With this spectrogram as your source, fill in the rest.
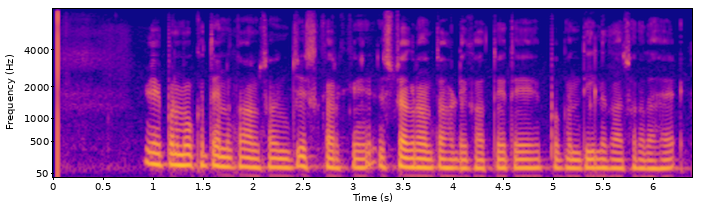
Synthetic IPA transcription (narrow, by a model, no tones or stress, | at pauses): eːpɾəmʊkʰt̪ɪnkaːnsə̃nd͡ʒɪskəɾkeːɪ̃nsʈaːɡɾaːmt̪əɦaːɖeːkʰaːt̪et̪eːpəbənd̪iːləɡaːsəkd̪aːɦɛː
